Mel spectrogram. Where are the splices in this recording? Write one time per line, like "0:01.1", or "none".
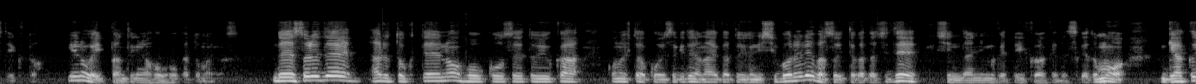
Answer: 0:02.6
